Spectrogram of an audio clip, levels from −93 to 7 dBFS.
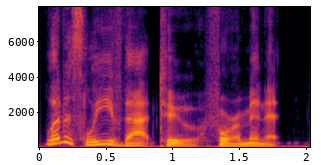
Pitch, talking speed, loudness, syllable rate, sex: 145 Hz, 235 wpm, -16 LUFS, 6.4 syllables/s, male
